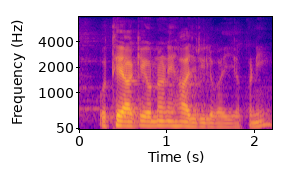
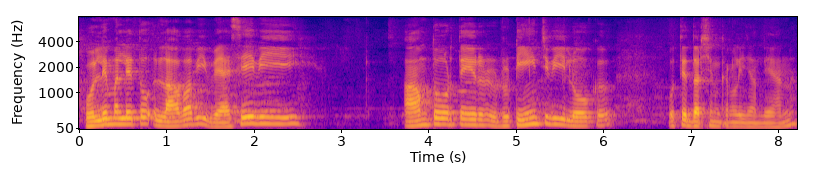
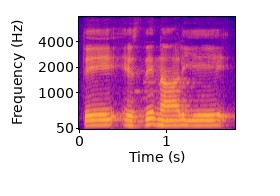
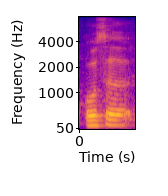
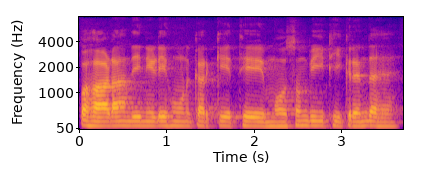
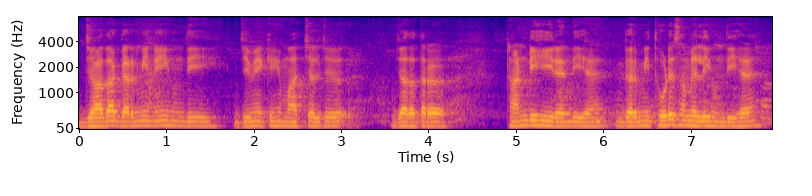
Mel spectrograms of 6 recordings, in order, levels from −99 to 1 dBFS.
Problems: constant background noise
